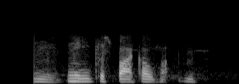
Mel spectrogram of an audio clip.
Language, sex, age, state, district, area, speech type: Manipuri, male, 30-45, Manipur, Churachandpur, rural, conversation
